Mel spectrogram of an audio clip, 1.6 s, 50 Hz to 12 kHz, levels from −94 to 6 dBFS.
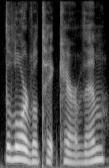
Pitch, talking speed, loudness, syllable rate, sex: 195 Hz, 255 wpm, -17 LUFS, 4.9 syllables/s, female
